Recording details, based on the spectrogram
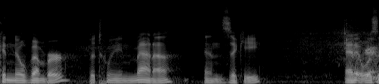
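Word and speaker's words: Sziky: Man, it was an amazing game between White Raw and a Hungarian player named Zicky, which is spelled S-Z-I-K-Y.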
